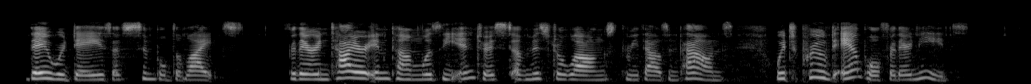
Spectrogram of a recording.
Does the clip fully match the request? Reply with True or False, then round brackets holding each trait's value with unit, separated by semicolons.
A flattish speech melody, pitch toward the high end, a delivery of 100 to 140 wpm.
False (3.8 semitones; 235 Hz; 135 wpm)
